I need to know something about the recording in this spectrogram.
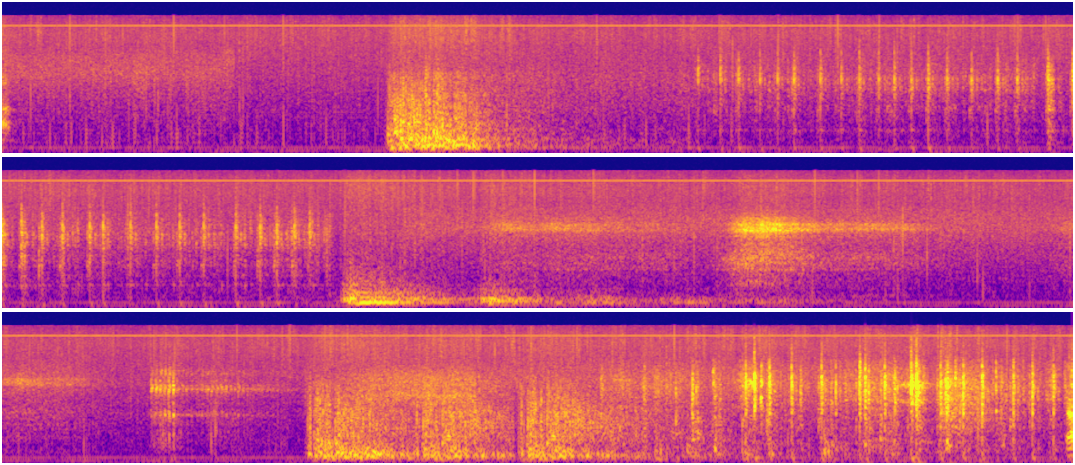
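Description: Artillery shell explosions on an old film soundtrack: one sudden heavy burst about three seconds in, another near the middle, and a longer one near the end, with a faint fast ticking in between.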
